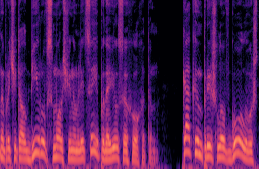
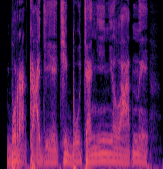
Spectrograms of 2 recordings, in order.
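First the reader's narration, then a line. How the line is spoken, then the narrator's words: Distant mumbling. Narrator (Russian): донеслось бормотание Ямаубы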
